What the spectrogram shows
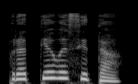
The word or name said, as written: ಪ್ರತ್ಯವಸಿತ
